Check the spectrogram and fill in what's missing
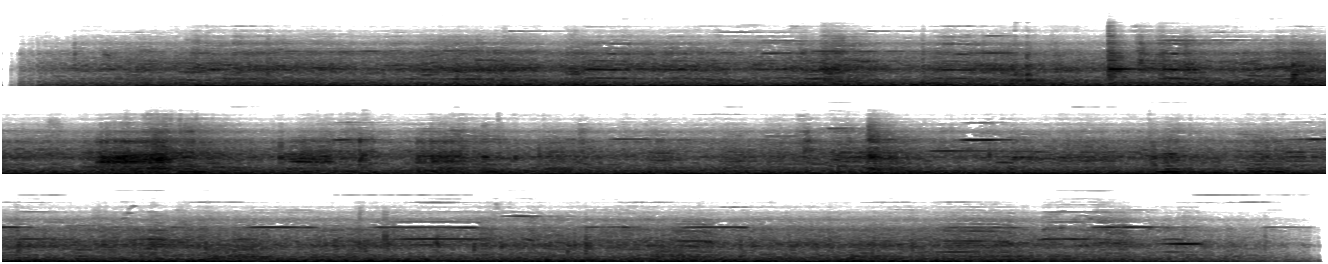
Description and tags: wharf island
processed sound of creaking platforms at the port of Genova.
creak, platform, processed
